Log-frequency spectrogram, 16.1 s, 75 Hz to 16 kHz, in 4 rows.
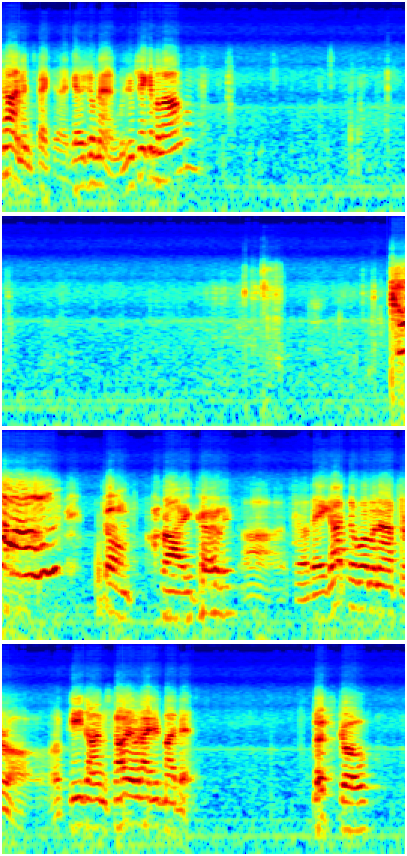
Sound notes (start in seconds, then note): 7.9 crying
